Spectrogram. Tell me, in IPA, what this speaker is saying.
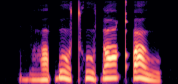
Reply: bʱ ɒ˧ ɓ o˥˩ tʰ u˥˩ ɗ ɒ˥ qʼ u˥˩

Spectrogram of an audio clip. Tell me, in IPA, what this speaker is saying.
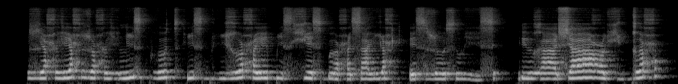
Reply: ɮ e ħ ɣ e ħ ɮ ɵ ħ ɣ e̤ l i s bʱ ɵ t͡sʼ i s bʱ i ɣ ɵ ħ e ɓ i s ç e s ɓ ɵː ħ i s a ɣ i ħ t͡ʃʼ e s ɮ ɵː s β e̤ s | ɾʲ ɵː ɣ aː ɕ aː ʕ ʊ ç i̤ ɡ ə ħ

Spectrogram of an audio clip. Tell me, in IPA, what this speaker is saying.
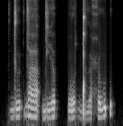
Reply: d ɯ˩˧ ʔ d aː˧˩ ʔ d i˩˧ ə̯ pː o˩˧ ɡ͡ǃ ɯ˩ ħ u˨˥ ʔ

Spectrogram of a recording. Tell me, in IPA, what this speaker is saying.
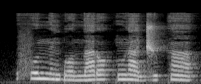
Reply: f o˦ n ɛ̃˧ ɡ͡b ɔ˨ n a˨˦ ɾ ɔ˦˨ k ũ˧ ɾ a˨ d͡ʒ u˨˦ k ã˦˨

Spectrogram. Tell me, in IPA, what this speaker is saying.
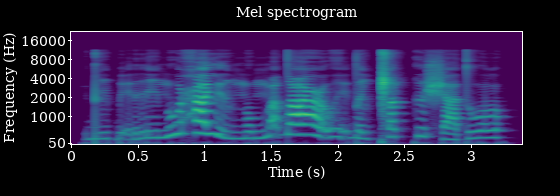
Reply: d̪ i˩ ɓ ḛ˩ r i˨ n̪ u˥ ħ a˥ lʲ o˩ ʎ n̪ o˨ ŋ͡m ḛ˥ dˤ e˦ ʕ o̰˦ ɦ ḛ˦ d ɐ˩ ʎ ǁ ɐ˥ kː ɨ˥ ʃ a˩ t u˦ lˠ

